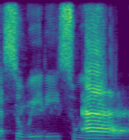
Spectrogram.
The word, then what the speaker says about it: Saweetie: Yeah, Saweetie.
